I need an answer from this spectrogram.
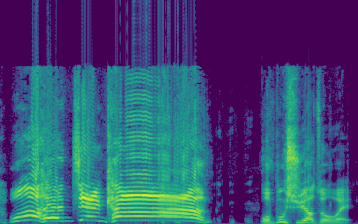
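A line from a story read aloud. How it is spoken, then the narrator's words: Silent inner shout. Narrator (Chinese): 我只会在心中大喊说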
